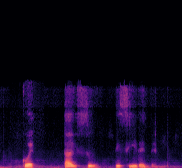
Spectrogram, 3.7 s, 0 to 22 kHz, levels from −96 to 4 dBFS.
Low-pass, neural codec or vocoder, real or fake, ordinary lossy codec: 10.8 kHz; codec, 24 kHz, 0.9 kbps, DualCodec; fake; Opus, 32 kbps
